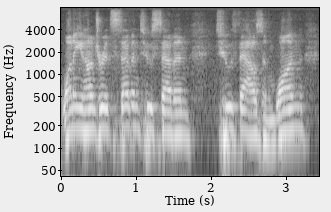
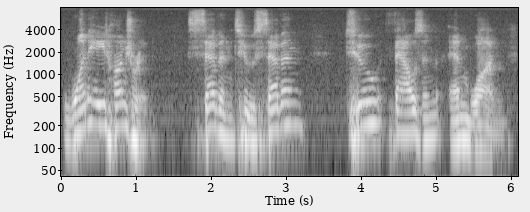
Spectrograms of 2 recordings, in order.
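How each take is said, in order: First: It is said at a normal pace. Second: It is said slowly.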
